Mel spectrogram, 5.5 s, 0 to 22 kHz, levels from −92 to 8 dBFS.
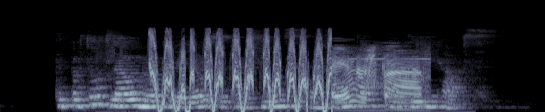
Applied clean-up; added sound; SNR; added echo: none; Scratching (performance technique); -3 dB; reverberation time 0.6 s.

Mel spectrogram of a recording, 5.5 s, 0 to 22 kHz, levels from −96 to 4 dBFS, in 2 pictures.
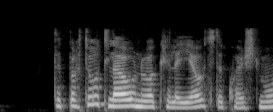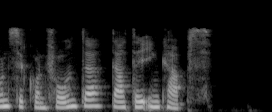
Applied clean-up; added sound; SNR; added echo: none; none; none; none.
